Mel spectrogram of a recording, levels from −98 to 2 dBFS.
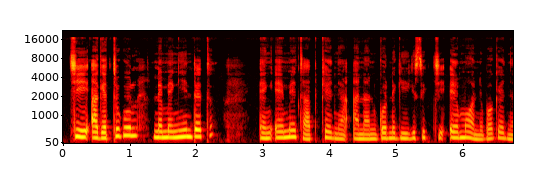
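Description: No technical faults can be heard anywhere in this speech recording. There is nothing in the audio that calls for a timestamp or an explanation.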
